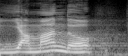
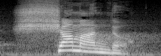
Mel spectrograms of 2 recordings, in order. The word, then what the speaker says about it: llamando: If you ask an Argentine to say llamando, he says chamando, because that's the way Italians pronounce a double L.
